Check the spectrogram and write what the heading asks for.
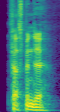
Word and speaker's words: Fassbinder: It's a movie from the early 1970s, um, a Fassbinder movie. Did I say that right, guys? – Fassbinder.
